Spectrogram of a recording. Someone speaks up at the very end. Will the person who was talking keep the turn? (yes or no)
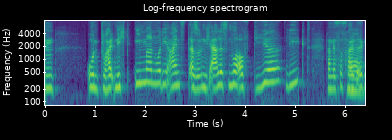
yes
